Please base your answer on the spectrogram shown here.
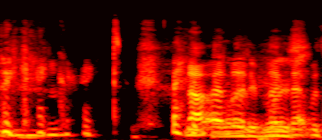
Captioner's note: laughs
